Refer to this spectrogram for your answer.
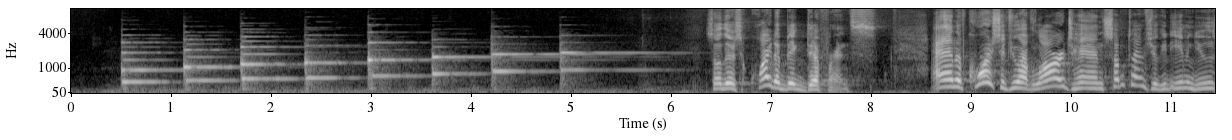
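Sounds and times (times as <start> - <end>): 
piano octaves in the right hand played with thumb and fifth finger: 0.0 - 7.1
speech: 6.4 - 11.4.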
